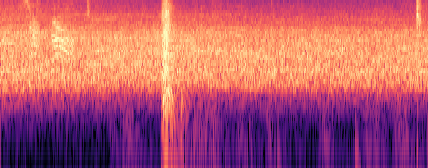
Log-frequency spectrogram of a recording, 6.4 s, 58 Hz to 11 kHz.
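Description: A single forearm strike thuds in the WWE 2K26 wrestling video game, one short heavy slam standing out over a steady roar of arena crowd noise.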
